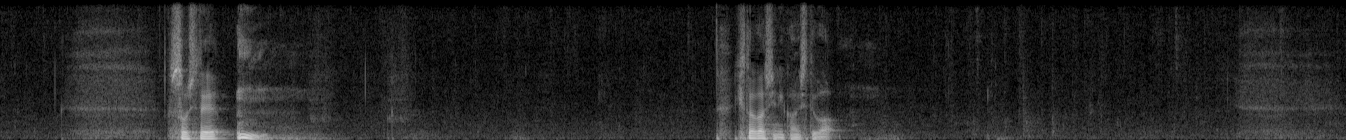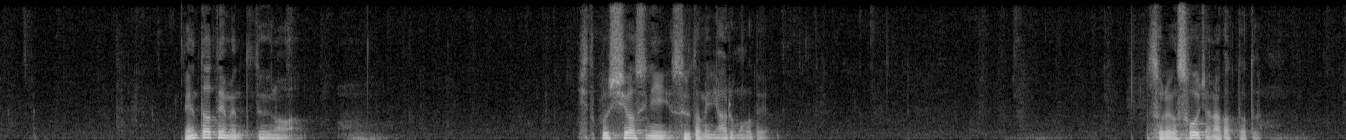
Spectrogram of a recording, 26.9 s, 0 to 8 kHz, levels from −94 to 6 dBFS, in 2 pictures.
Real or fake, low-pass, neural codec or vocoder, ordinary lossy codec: real; none; none; none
